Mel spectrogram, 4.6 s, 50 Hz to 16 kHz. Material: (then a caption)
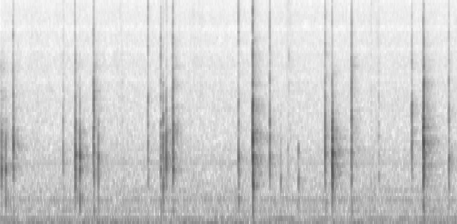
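Plastic, foil. Long red nails tap the blue foil lid of a small plastic yogurt cup, full and sealed. About 15 quick, dry clicks land at an uneven pace, each short with almost no ring and a thin bright edge over a faint low hum.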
